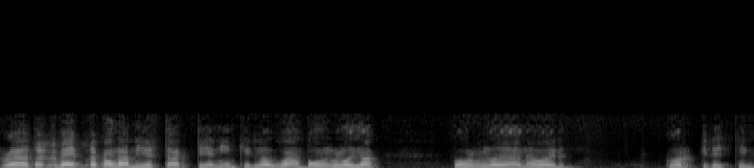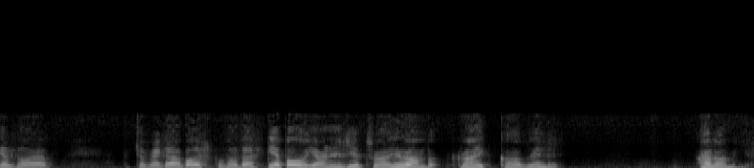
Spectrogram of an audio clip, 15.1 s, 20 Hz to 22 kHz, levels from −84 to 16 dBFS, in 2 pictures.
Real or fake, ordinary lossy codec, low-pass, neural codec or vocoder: fake; none; 7.2 kHz; codec, 16 kHz, 1.1 kbps, Voila-Tokenizer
